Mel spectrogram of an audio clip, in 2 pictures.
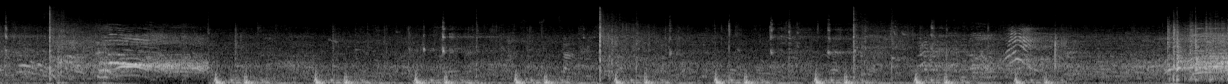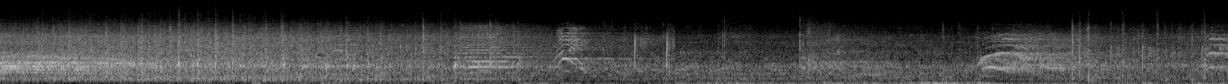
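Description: Shoes squeak on a hard court.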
